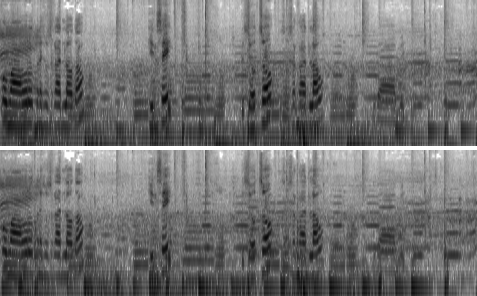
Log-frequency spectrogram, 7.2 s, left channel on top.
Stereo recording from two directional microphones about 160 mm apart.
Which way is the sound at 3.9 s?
35° left (ahead or behind).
